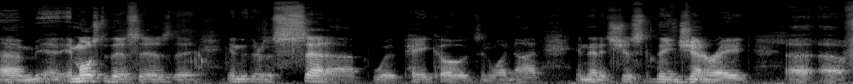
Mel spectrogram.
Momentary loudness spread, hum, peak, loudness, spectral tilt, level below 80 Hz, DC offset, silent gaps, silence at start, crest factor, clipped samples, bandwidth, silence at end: 14 LU; none; -2 dBFS; -23 LUFS; -4 dB/octave; -50 dBFS; under 0.1%; none; 0 s; 22 dB; under 0.1%; over 20 kHz; 0 s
